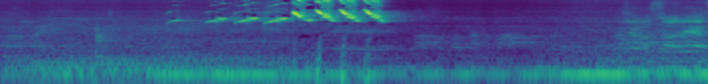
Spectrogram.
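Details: Double-collared seedeater giving its cicopata song, high thin whistles leading into a fast burst of sharp, bright chirps, over a steady low rumble like a passing vehicle.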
